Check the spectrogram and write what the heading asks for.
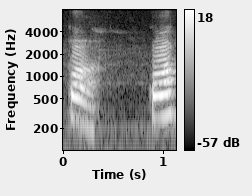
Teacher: কণ্ঠ নালির গোড়া থেকে উচ্চারিত হচ্ছে কাজেই এটা কণ্ঠবর্ণ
